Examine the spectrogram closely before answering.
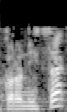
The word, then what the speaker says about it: Coronica: La Malvasia, ci saranno anche 2 fortissimi produttori di Malvasia, il più famoso che è Moreno Coronizza, che si scrive Coronica, che ha la Gran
